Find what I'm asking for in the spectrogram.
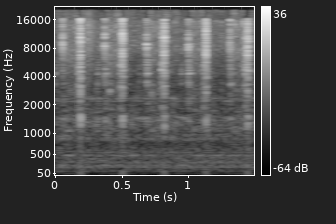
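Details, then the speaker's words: Small shop-heating steam engine, not fully hot yet but speeding up, after anti-seize was applied to its friction zones and sticky valving (the valve O-ring is suspected of hardening). Crisp, even ticks at about three per second with a light whirr; it runs freely and smoothly. "You can hear it's still, things aren't quite hot enough yet, I guess. Although just since I started this video, I've noticed that this thing's sped up quite a bit,"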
